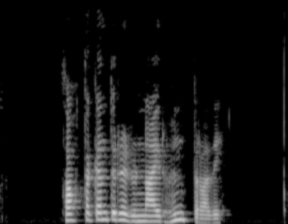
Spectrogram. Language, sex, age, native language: Icelandic, female, 50-59, Icelandic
